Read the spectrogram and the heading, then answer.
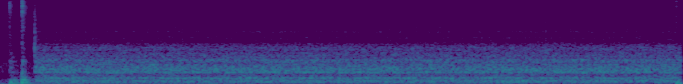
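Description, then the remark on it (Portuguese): A steady wash of brown noise, deep and rumbling with the highs rolled off, running continuously at an even level after a brief click at the start, with no voices. “Depois ainda há um que é o, Bla o Brown Noise, que é este.”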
